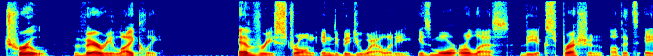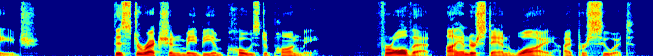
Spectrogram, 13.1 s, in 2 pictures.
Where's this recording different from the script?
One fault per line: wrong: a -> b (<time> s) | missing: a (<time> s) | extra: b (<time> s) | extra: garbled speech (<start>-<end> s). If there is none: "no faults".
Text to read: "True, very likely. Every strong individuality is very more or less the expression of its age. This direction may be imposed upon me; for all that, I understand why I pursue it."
missing: very (4.3 s)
